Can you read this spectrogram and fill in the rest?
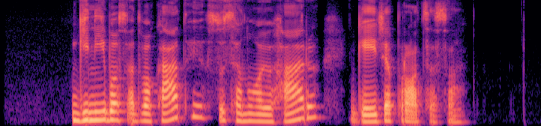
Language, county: Lithuanian, Šiauliai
